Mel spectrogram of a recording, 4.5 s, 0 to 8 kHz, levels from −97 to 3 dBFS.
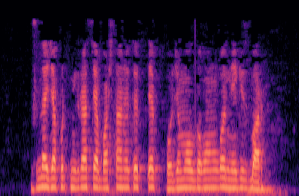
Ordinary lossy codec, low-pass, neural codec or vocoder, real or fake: MP3, 24 kbps; 7.2 kHz; none; real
